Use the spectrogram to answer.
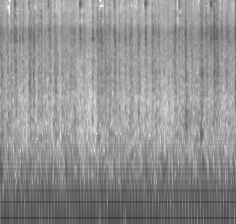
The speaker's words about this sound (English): If it rains like this, well, actually, it rained like that.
